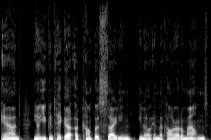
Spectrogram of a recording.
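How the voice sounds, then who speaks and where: A man's voice: medium pitch, brisk, darkish tone, no echo, clean studio sound. A man who is a guest counselor on a roundtable, telling stories with a lightly sarcastic edge. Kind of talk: casual roundtable talk.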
